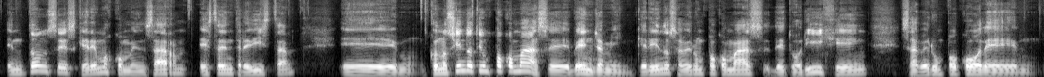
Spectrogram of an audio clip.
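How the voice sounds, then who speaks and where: Lively, mellow-voiced male interview host. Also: mid-range voice. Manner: enthusiastic, exclaims often. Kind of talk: live-stream interview.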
